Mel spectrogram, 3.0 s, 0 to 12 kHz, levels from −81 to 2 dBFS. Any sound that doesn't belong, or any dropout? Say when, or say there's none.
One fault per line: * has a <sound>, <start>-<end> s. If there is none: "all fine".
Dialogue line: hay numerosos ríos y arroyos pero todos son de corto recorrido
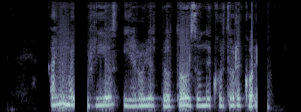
* has a dropout, 0.7-0.9 s
* has a dropout, 2.6-2.7 s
